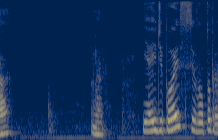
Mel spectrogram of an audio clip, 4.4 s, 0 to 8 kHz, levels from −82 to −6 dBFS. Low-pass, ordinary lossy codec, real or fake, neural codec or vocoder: none; none; real; none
